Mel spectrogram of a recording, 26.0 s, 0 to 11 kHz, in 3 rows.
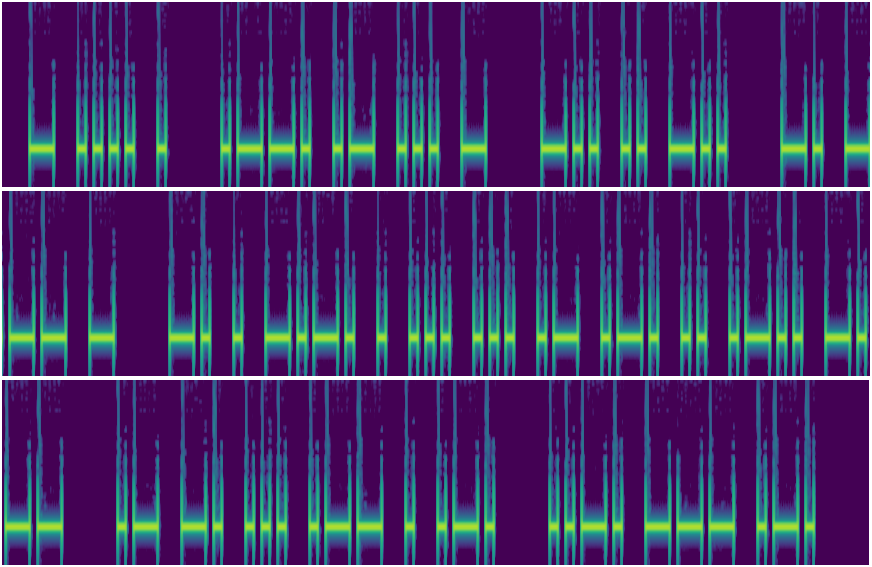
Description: Morse code, heard as a keyed tone, about 15 wpm, 700 Hz. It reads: THE PAST DID NOT NECESSARILY ANSWER FOR
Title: Sentences from Top 1400 Words 15wpm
